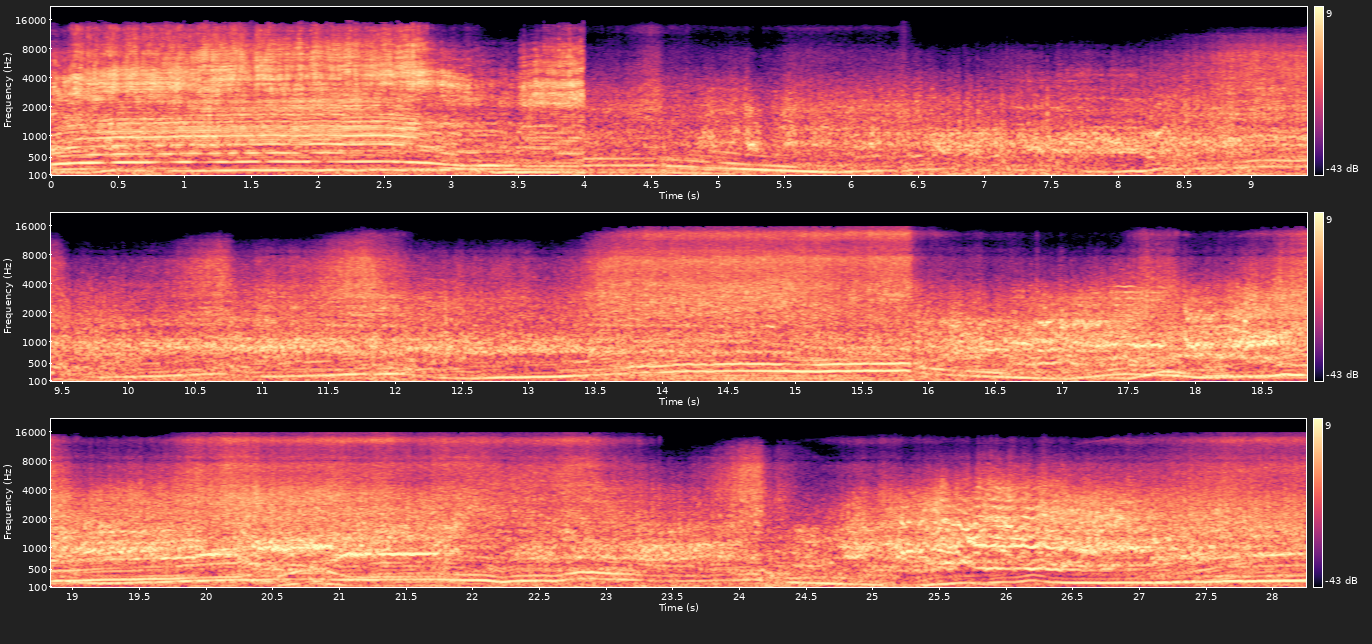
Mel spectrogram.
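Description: A drift car's engine, heard from inside the cabin, revving up and down again and again as it is worked through a slide, with tires skidding and squealing under it.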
